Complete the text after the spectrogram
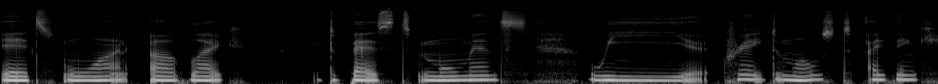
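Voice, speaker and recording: Her voice dark and mellow, a woman with a Spanish accent speaks at a medium pitch with fairly even intonation, the sound dry and close with no echo. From Peru. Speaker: podcast host, artist. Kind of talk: personal testimony podcast. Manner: halting; casual, many fillers.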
